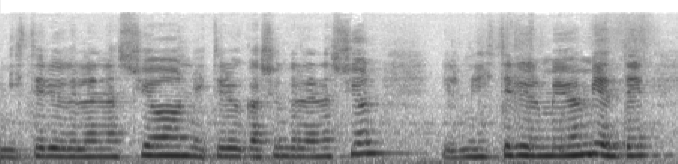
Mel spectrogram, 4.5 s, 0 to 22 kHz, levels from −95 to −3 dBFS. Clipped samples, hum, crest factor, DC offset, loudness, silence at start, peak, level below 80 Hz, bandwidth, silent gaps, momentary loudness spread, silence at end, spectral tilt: under 0.1%; none; 14 dB; under 0.1%; -26 LUFS; 0 s; -12 dBFS; -48 dBFS; 15.5 kHz; none; 8 LU; 0 s; -5.5 dB/octave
